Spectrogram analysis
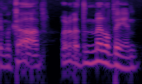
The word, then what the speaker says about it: macabre: By the way, I'm using the French pronunciation. I don't want you to think I'm an idiot or something like that. It is pronounced Macabre. Macabre in French. Pardon my mediocre French. I just want to acknowledge that I know everybody in the United States says Macabre because it's like this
